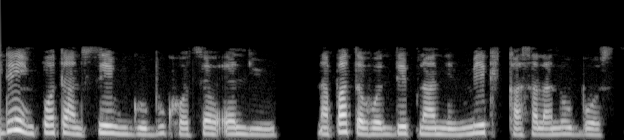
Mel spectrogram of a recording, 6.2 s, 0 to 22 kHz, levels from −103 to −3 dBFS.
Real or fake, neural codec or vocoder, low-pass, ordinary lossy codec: real; none; 5.4 kHz; none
